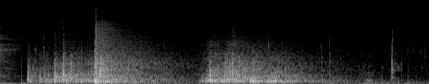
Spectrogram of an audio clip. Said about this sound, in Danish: Jeg trækker lige en stol hen og sætter mig ved siden af dig.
